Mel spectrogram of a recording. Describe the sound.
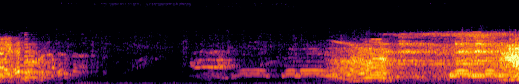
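Cattle blocking a railway right of way, holding up the Wyoming special train, low in long, drawn-out moos: first a few softer calls, then a louder overlapping chorus of several animals, after a brief voice at the start.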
